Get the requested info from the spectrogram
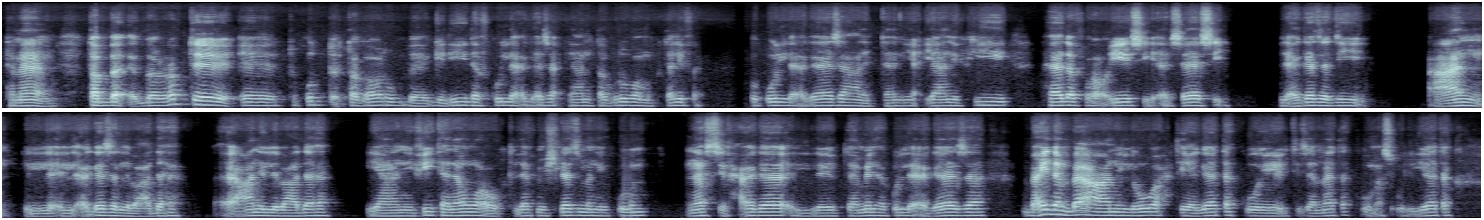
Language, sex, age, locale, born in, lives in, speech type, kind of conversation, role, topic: Arabic, male, 25-29, ar-EG, Egypt, Egypt, conversation, advice, advisor, إزاي أستغل إجازة قصيرة بشكل فعّال عشان أحس إني اتجدّدت؟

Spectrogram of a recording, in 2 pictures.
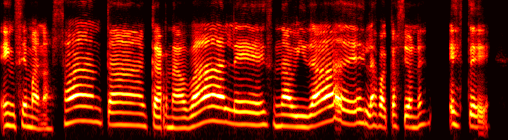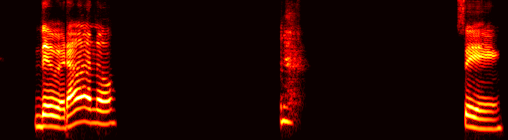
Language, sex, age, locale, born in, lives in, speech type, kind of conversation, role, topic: Spanish, female, 30-34, es-VE, Venezuela, United States, conversation, unstructured, none, ¿Cómo celebras las tradiciones familiares en tu cultura?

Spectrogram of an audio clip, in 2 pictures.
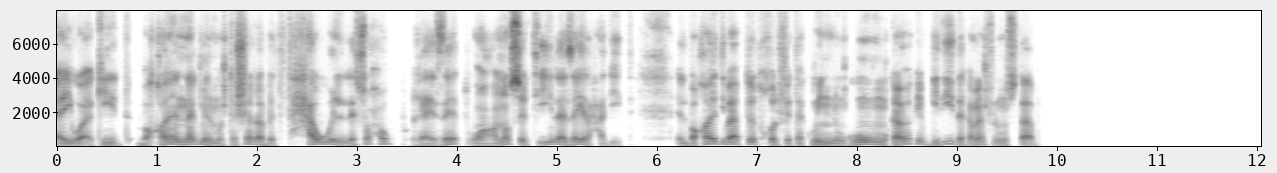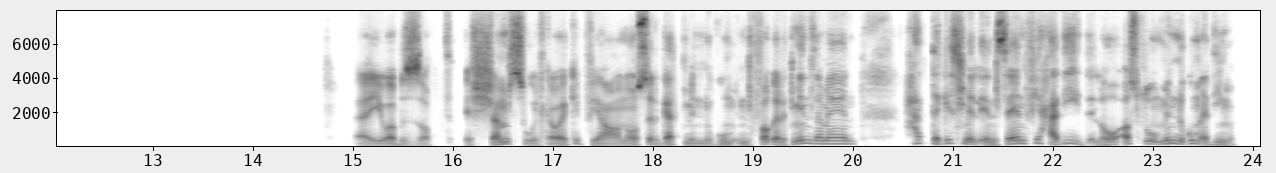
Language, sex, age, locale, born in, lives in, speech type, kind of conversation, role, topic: Arabic, male, 20-24, ar-EG, Egypt, Egypt, read, expert-assistant, expert, يعني إيه النجم بيعيش ويموت؟ ممكن تشرحلي دورة حياة النجم بشكل بسيط؟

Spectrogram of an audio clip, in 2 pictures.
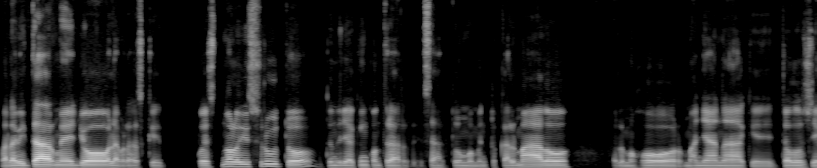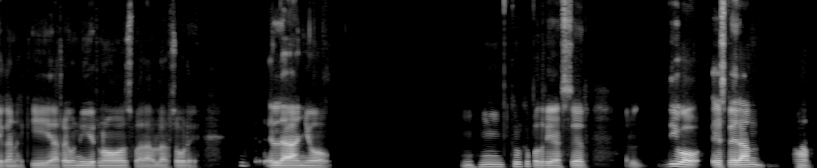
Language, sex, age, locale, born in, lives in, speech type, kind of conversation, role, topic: Spanish, male, 30-34, es-MX, Mexico, Mexico, conversation, advice, user, ¿Cómo puedo equilibrar la tradición familiar con mi autonomía personal?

